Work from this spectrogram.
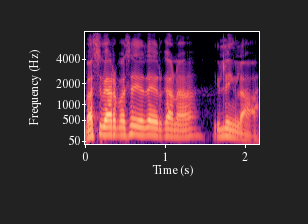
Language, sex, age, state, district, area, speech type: Tamil, male, 45-60, Tamil Nadu, Coimbatore, rural, spontaneous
